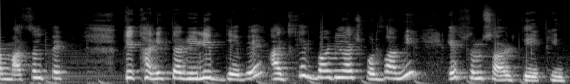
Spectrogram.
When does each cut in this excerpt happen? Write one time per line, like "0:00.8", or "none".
0:02.7

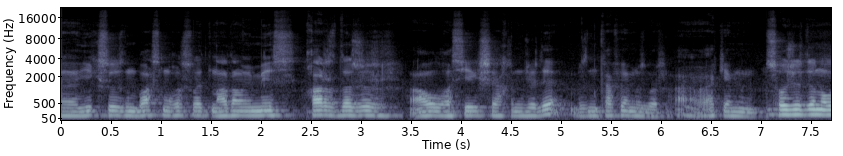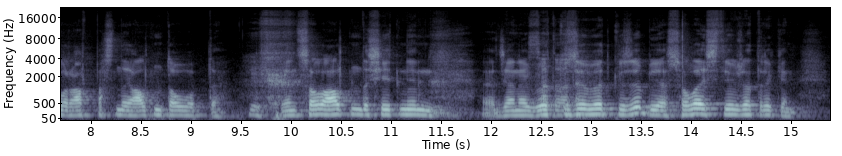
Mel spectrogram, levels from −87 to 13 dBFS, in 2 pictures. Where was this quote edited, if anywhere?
0:02.4
0:03.3
0:07.1

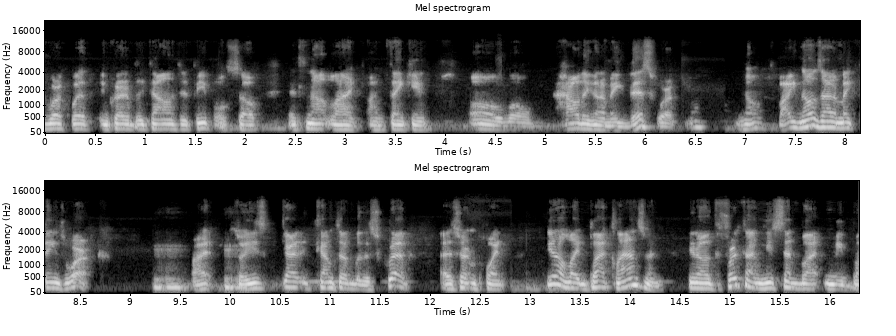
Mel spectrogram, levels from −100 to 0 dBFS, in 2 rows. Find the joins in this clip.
0:06.8

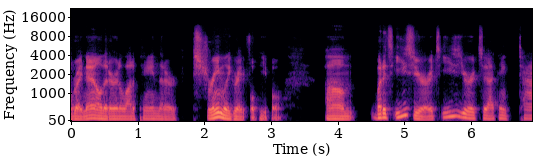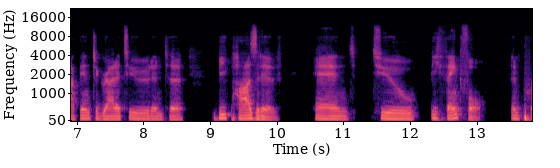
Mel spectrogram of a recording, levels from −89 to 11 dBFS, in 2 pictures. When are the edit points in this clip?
0:12.2

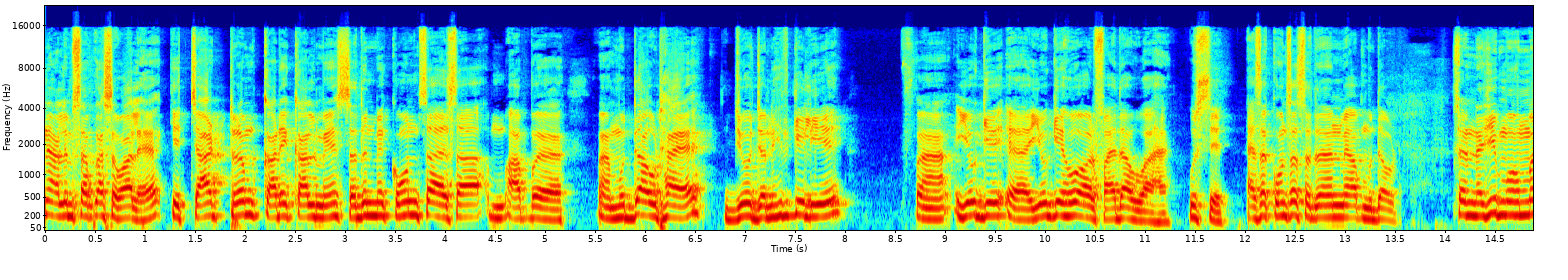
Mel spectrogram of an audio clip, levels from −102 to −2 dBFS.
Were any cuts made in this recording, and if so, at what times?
0:13.5

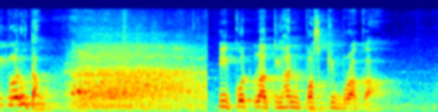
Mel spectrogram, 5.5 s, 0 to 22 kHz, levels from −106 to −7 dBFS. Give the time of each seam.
0:02.6

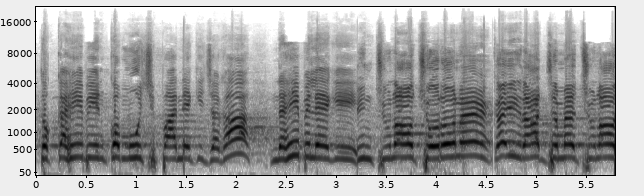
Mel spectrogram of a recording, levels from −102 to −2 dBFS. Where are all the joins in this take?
0:03.2
0:04.5

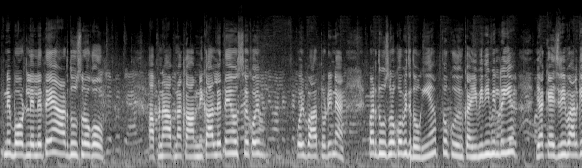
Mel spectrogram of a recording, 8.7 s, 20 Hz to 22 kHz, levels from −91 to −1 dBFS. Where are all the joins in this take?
0:06.2

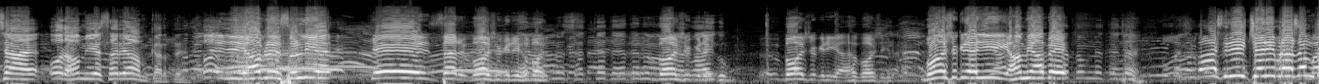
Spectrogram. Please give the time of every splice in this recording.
0:11.6

